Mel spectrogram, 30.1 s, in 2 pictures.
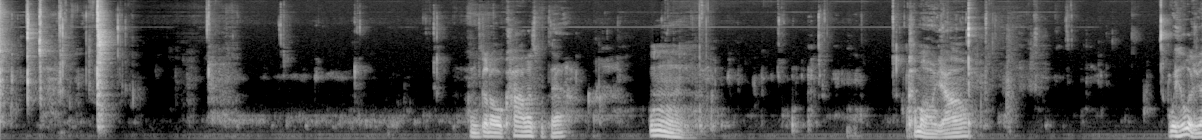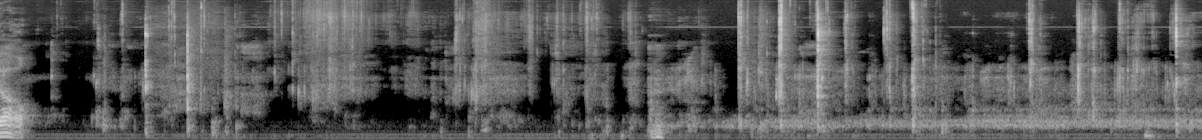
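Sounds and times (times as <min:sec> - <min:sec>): person chewing food: 0:00.0 - 0:05.8, 0:08.7 - 0:11.4, 0:15.5 - 0:30.0
faint steady hum: 0:00.0 - 0:30.0.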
